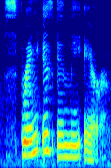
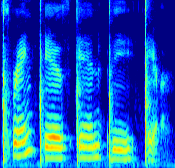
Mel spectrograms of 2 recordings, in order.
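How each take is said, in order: First: Said in the usual way. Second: Each syllable of "Spring is in the air" clapped apart, slow. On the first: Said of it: "an example of a haiku that I wrote is". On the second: Shown as a demonstration. Teacher claps the syllables for the class, slow and even. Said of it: "So if we clap that out".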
